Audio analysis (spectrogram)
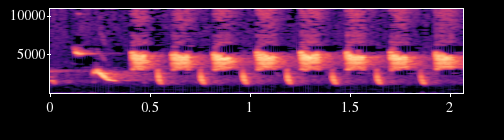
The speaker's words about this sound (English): The British countryside is home to a vast array of creatures, but few whose song is quite as melodious as this nightingale, recorded by Philip Radford in Gloucestershire, England.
